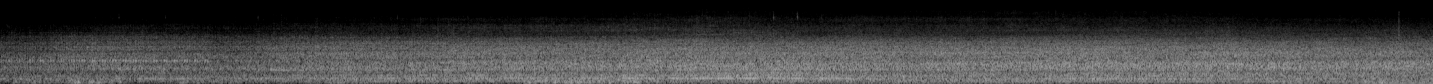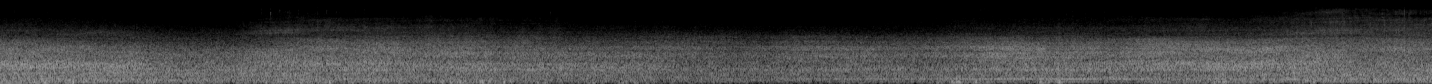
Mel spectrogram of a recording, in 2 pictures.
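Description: Electric multiple-unit passenger train running along the tracks: a steady rumble of wheels and running gear that swells, eases in the middle and rises again near the end.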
